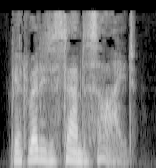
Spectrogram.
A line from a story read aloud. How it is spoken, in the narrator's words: Richard says quietly behind me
